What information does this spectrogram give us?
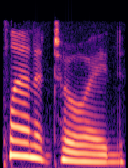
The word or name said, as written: planetoid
